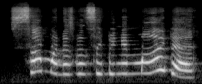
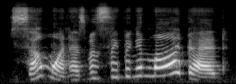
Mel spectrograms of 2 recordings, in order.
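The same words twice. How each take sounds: First: It is said in a tiny, small voice. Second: It is said in a medium-sized voice. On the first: "cried out in his wee little voice" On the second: "in her middle-sized voice"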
